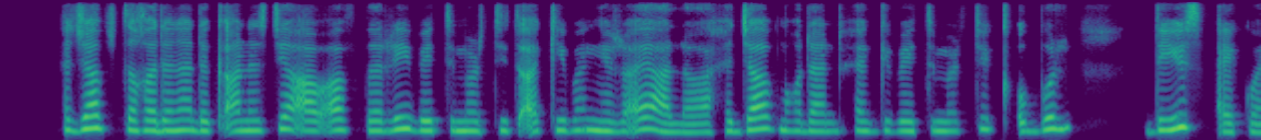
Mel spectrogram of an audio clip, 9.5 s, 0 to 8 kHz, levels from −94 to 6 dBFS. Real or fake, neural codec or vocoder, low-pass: fake; codec, 24 kHz, 0.9 kbps, DualCodec; 7.2 kHz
